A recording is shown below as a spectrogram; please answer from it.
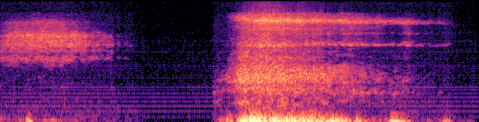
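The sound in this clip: A person takes a deep breath: a soft, airy breath sound, then a pause of near silence, then a longer, fuller, sigh-like rush of breath that fades out with a small puff.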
